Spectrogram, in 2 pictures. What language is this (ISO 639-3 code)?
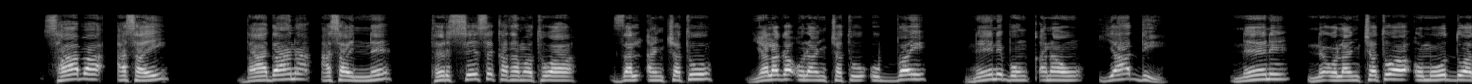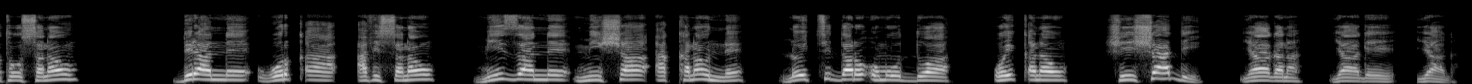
dwr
